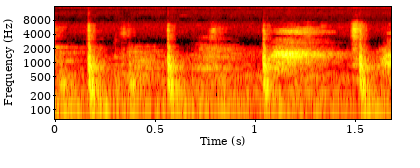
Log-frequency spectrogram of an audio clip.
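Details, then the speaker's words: 2005 Renault Clio, tapping noise from suspension; four dull clunks about half a second apart as brake caliper is rocked by hand, showing loose play from a worn bushing inside the caliper, to be replaced. "Isso aqui, galera, foi a bucha. Aqui dentro tem uma bucha e essa bucha zoou."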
